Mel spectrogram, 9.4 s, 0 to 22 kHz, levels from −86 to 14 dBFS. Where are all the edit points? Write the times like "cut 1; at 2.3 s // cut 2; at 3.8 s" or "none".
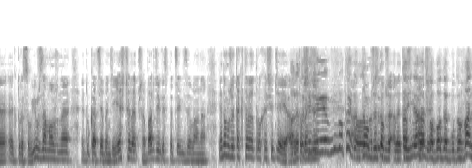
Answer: cut 1; at 8.5 s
